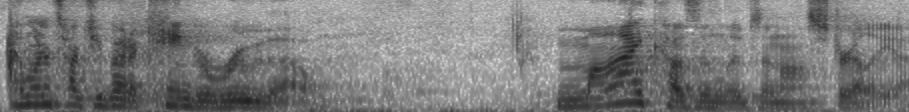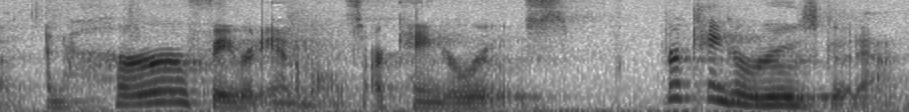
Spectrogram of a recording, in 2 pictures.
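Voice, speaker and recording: A woman giving a children's message in a church service, asking the kids lively questions and echoing back their answers. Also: deep voice, moderate pace, creaky. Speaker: director of faith formation giving a children's message. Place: church sanctuary with a choir. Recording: long church reverb, faint room noise.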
